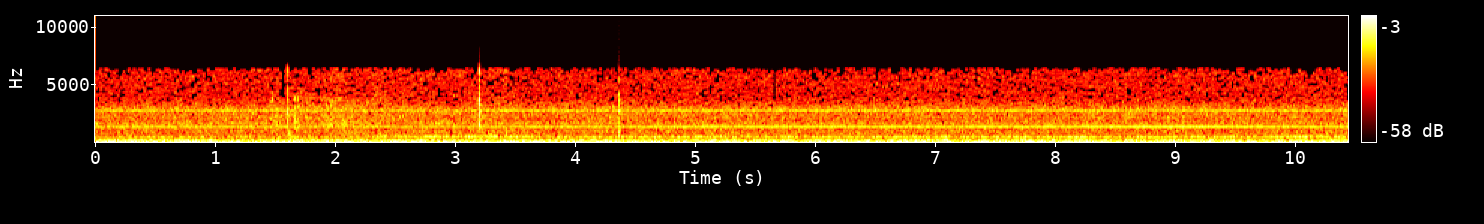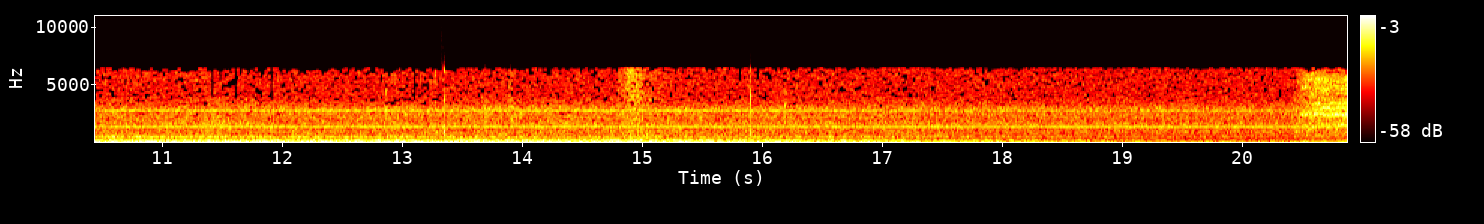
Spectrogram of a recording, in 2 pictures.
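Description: A low wind rumbles steadily and fades away at the end.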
